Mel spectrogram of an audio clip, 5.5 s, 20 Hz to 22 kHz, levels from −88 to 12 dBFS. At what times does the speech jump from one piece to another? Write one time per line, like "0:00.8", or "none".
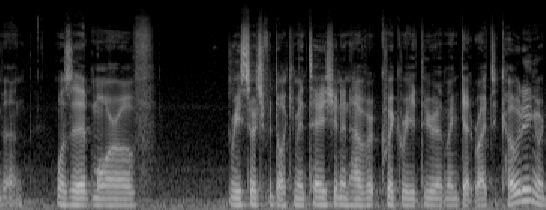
0:02.3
